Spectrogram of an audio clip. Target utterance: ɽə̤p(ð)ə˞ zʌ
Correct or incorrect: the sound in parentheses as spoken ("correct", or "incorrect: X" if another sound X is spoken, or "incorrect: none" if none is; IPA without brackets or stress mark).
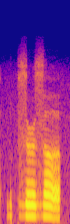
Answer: incorrect: z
